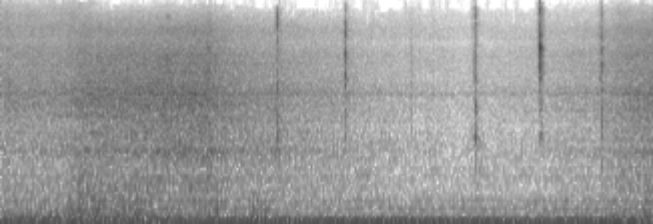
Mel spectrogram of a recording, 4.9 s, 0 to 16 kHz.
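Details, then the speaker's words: 1998 Jeep Wrangler TJ after AC system restoration, leak repair and recharge: steady even idle rumble with faint ticking, no squeal or surges; cabin cooled down, AC and repaired blower working fine at idle. "It's at idle. It has cooled down in here quite a bit. The AC is working fine."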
